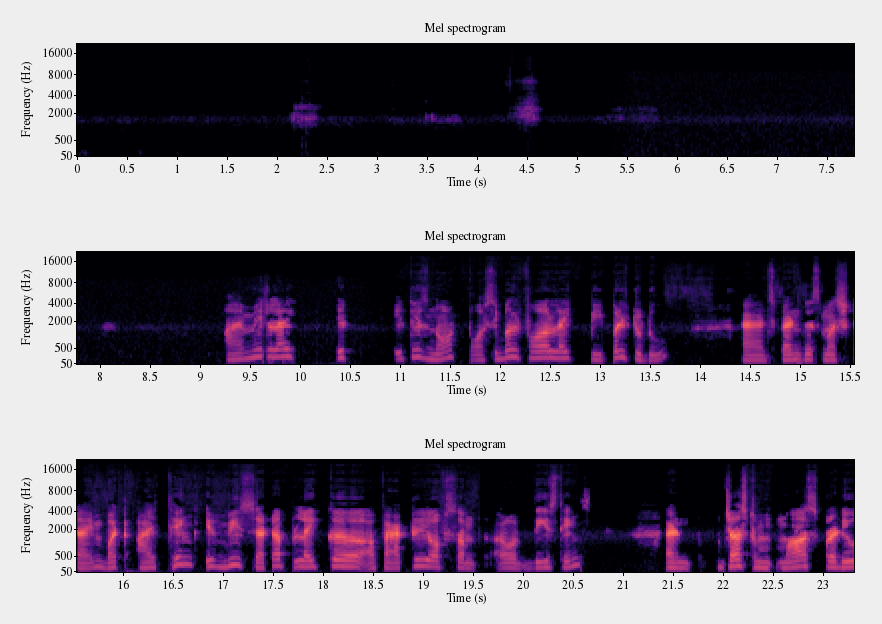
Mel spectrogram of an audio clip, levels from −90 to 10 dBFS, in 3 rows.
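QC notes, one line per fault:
5.08–11.05 s digital radio blending to analogue: faint hiss appears and level shifts about 1 dB as the receiver cross-fades to FM over 0.46 s.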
